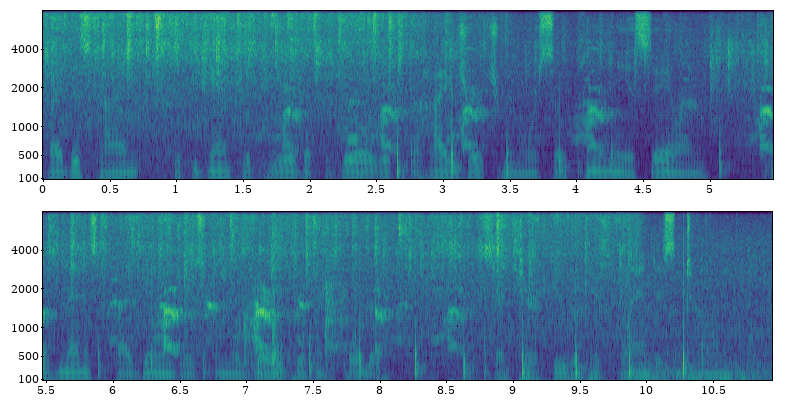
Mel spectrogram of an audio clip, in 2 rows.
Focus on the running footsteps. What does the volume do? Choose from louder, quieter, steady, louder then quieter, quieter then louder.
quieter then louder.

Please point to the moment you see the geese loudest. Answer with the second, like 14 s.
7 s.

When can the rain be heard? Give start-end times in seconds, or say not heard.
0.0-10.9.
